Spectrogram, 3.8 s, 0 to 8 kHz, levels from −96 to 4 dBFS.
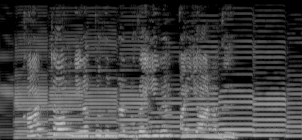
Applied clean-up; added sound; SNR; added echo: classical method WPE with log-MMSE.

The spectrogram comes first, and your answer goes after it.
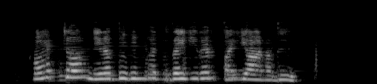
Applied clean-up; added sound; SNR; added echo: neural mask model DeepFilterNet 3.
